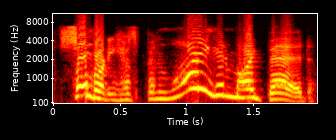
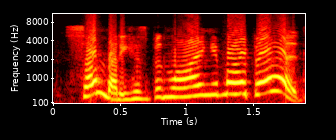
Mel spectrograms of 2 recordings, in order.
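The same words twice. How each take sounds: First: The voice is big, deep and gruff. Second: The voice is medium in size and pitch. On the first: A large father figure is speaking. "said Father Bear in his great, gruff voice" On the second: A middle-sized mother figure is speaking. "said Mother Bear in her middle-sized voice"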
